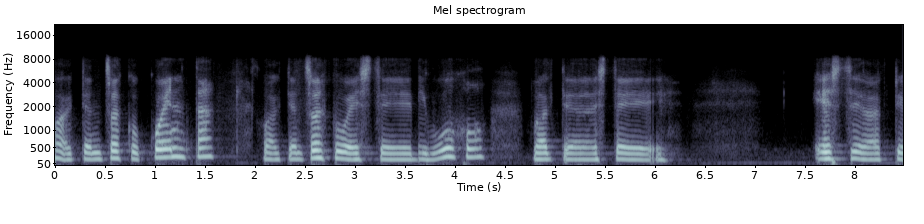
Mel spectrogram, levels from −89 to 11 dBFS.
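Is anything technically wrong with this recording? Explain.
Yes. Between 1.23 and 5.35 s the speech shows scattered short gaps: about three brief losses, the longest around 40 ms, roughly 80 ms missing in all. The receiver papered over each hole by extending the preceding sound, stretching about 300 ms of concealment in total, so you hear small ticks, smears or hiccups rather than silence. That separates it from a single long dropout or from clipping clicks. The call codec's top end stops near 8 kHz throughout.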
